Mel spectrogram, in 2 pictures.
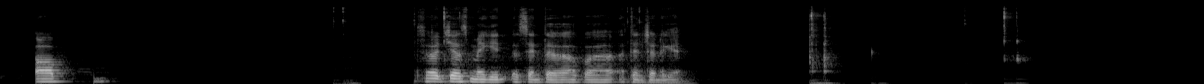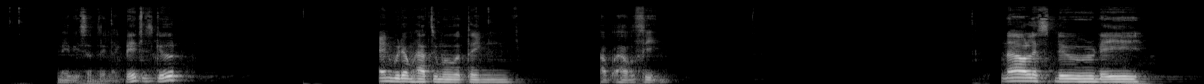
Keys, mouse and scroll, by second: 3.3 middle click, 4.1 g, 6.7 middle click, 7.7 KP_0, 8.9 middle click, 9.7 g, 12.5 middle click, 13.0 scroll up 1, 13.1 g, 17.3 scroll up 5, 18.3 scroll down 3, 19.4 scroll down 1, 20.6 scroll down 1, 21.3 middle click, 21.3 scroll down 1, 21.9-22.6 scroll down 1.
